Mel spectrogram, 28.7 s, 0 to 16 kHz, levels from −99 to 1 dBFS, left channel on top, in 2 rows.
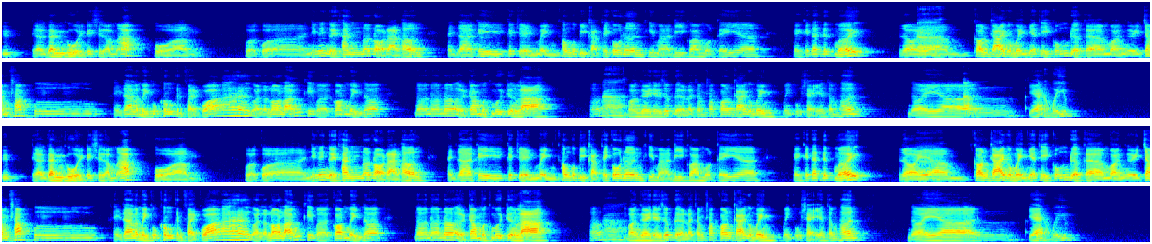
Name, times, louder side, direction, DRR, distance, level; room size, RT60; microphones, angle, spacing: voice 1, 0.0-2.5 3.0-5.3 5.6-9.5 9.9-10.8 11.2-19.1 19.5-21.2 21.7-25.1 25.7-26.6 27.2-27.4, right 4 dB, 45° right, 0.5 m, -32 dB
voice 2, 5.9-6.2 11.4-11.8 14.3-14.7 21.8-22.2 26.4-27.7, left 4 dB, 50° left, 0.7 m, -43 dB
7.7 x 2.9 x 4.5 m
head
